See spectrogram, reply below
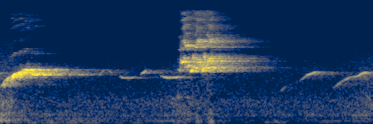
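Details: Black-capped lory kept at home, chattering loudly. A strong, slurred call opens, followed by a brief harsh burst, then thin whistled slides rising and falling.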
